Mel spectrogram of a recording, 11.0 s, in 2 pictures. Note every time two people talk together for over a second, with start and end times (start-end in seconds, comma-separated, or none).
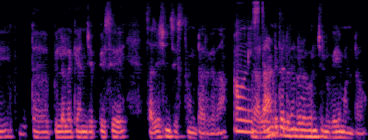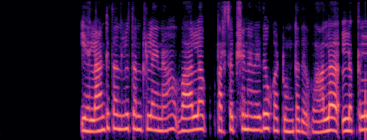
none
